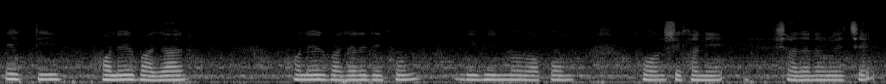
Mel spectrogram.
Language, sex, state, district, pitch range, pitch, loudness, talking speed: Bengali, female, West Bengal, North 24 Parganas, 205-220 Hz, 210 Hz, -26 LUFS, 80 wpm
